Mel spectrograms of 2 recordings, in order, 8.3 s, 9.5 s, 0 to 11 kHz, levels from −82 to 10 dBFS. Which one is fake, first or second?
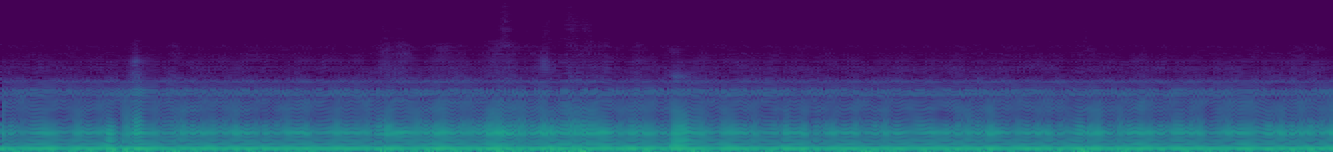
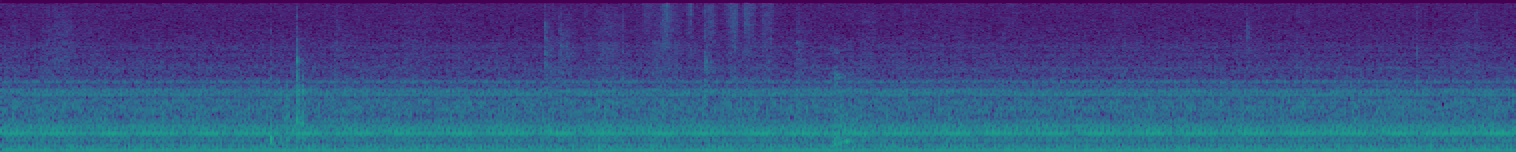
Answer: first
